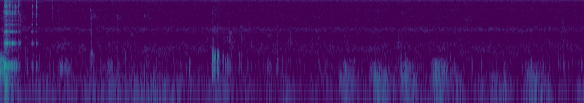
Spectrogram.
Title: Bloated active tummy digestion and burps! 💓💓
